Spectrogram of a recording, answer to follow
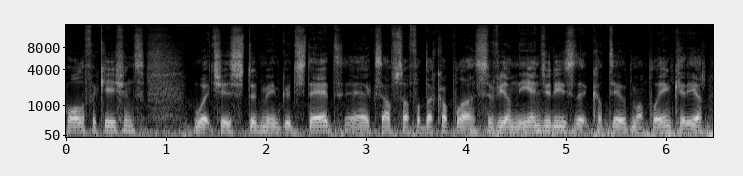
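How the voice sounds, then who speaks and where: A man with a medium pitch, fairly even intonation, and a fairly quick pace. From Scotland, Glasgow. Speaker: football coach. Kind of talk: interview.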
